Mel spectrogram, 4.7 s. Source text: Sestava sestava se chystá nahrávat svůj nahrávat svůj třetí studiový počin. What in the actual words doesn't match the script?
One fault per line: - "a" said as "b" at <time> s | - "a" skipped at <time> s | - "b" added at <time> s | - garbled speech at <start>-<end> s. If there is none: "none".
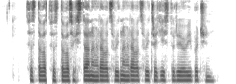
none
